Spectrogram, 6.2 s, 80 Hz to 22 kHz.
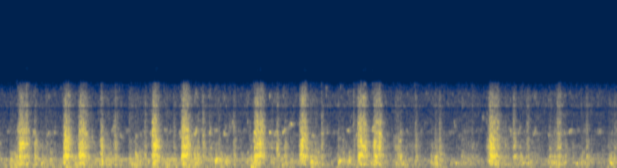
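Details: GE washing machine, model WHDSR315DWW, bought 2006, makes uneven gritty grinding bursts about once a second while running; owner suspects the transmission is going bad, not confirmed.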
